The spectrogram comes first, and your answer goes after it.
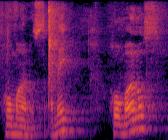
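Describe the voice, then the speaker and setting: Man, preaching a sermon, fairly high voice, mellow tone. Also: lively intonation, a little slow, roomy sound, slight background noise. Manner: preaching with call-and-response "amém?" and acted prayer lines. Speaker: pastor. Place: church.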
